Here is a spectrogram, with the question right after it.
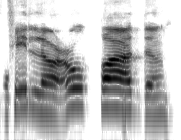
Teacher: আইন পেশ উ, আইন গলায় থেকে উচ্চারণ করবেন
